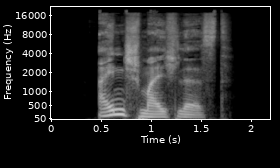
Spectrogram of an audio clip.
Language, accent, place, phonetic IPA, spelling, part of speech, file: German, Germany, Berlin, [ˈaɪ̯nˌʃmaɪ̯çləst], einschmeichlest, verb, De-einschmeichlest.ogg
- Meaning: second-person singular dependent subjunctive I of einschmeicheln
